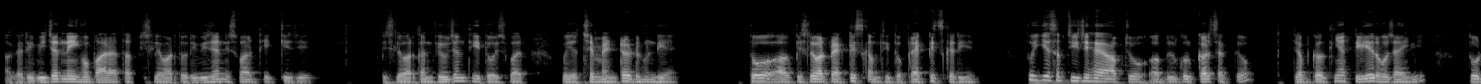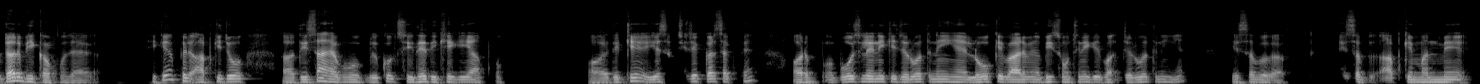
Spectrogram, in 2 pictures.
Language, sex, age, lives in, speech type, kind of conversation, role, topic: Hindi, male, 20-24, India, conversation, advice, advisor, मैं अस्वीकृति के डर को कैसे संभालूं और आगे कैसे बढ़ूं?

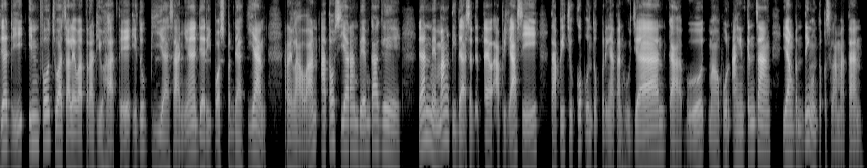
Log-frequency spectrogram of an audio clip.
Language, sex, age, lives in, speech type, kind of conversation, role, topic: Indonesian, male, 25-29, Indonesia, read, expert-assistant, expert, Seringkali ramalan cuaca berbeda antara satu aplikasi dengan aplikasi lainnya. Sebenarnya, metode apa yang digunakan untuk membuat prediksi cuaca, dan mengapa hasilnya bisa berbeda-beda?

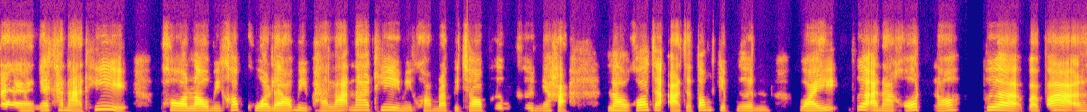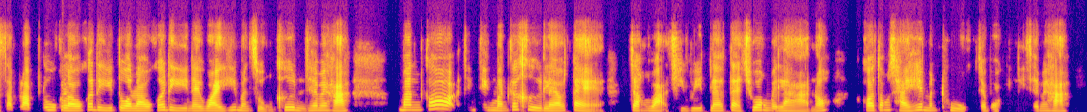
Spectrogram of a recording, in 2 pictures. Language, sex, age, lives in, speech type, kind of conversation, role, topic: Thai, female, 50-54, United States, conversation, podcast, host, คุณคิดว่าควรเน้นประหยัดเพื่อเก็บเงินมากกว่าหรือควรใช้ชีวิตตอนนี้มากกว่ากัน?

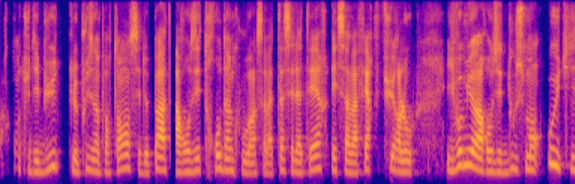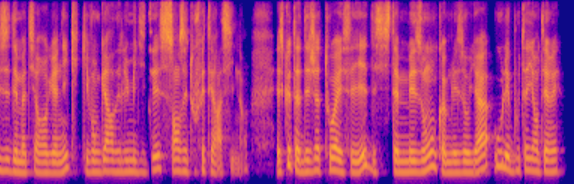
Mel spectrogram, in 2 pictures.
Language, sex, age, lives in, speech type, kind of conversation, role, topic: French, male, 20-24, France, read, expert-assistant, expert, Quelles astuces simples les agriculteurs utilisent-ils pour protéger leurs cultures en période de sécheresse ?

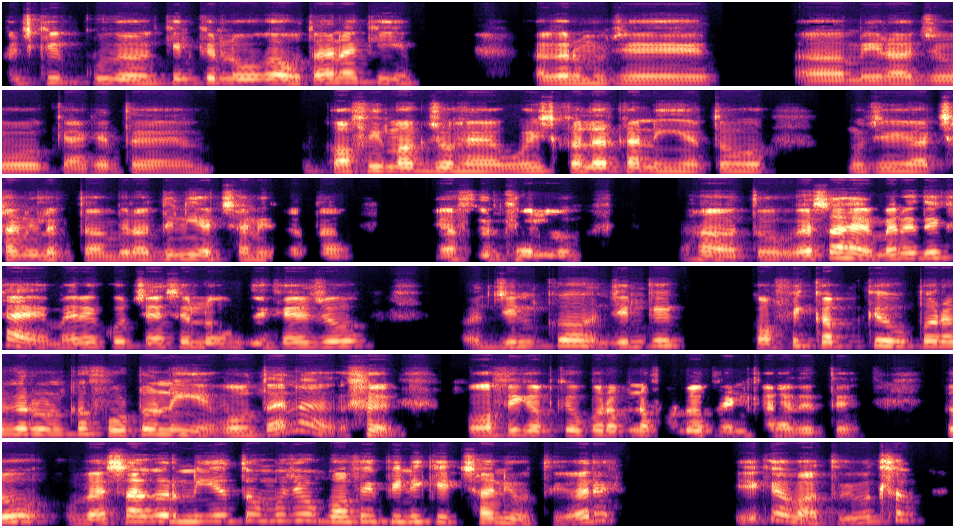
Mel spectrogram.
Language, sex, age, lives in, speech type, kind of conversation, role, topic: Hindi, male, 20-24, India, conversation, podcast, guest, Minimalism se tumhe kaunsa emotional fayda milta hai?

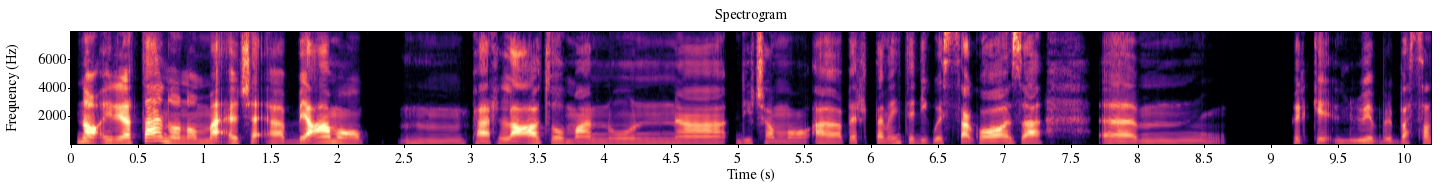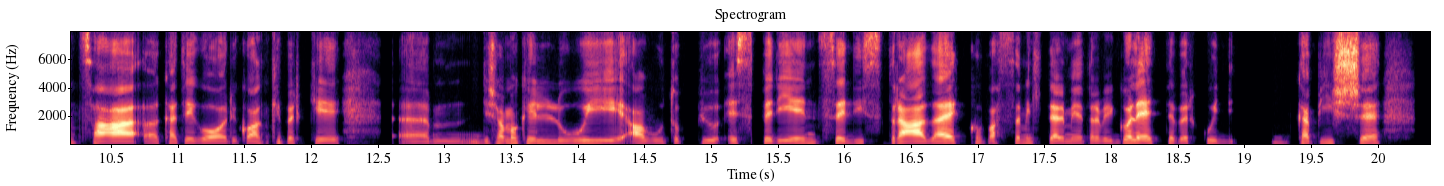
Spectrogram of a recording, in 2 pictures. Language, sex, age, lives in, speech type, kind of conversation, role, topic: Italian, female, 45-49, Italy, conversation, advice, user, Come potete affrontare le divergenze tra genitori sul metodo educativo dei figli?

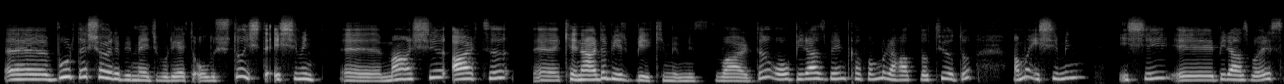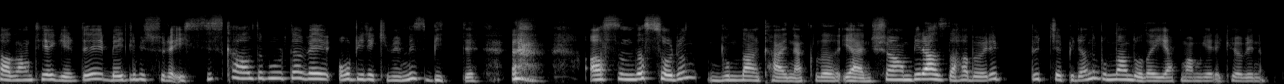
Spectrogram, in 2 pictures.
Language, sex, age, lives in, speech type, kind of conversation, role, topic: Turkish, female, 40-44, Spain, conversation, advice, user, Aylık bütçeyi nasıl oluşturup sürdürebilirim?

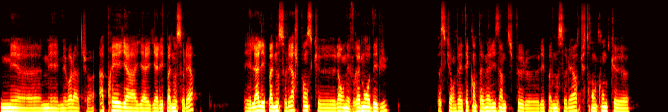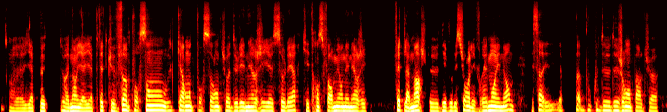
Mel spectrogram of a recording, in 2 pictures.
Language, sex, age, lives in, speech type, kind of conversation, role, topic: French, male, 30-34, France, conversation, unstructured, none, Comment vois-tu l’avenir des énergies renouvelables ?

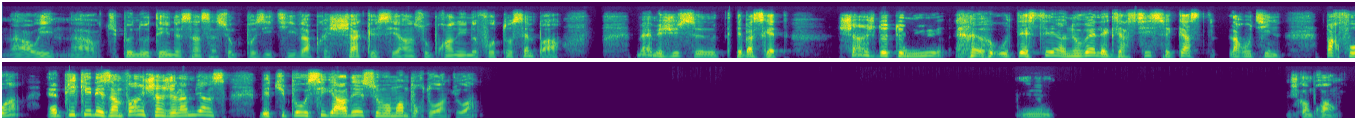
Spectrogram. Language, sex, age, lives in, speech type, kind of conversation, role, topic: French, male, 45-49, France, read, expert-assistant, expert, Quels systèmes simples permettent de garder le sport comme une habitude, même quand la vie devient compliquée ?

